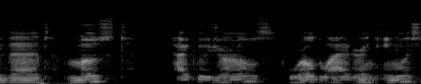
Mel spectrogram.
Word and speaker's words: haiku: Like haiku, and I'm going to bring up the word haiku, right? Right there. Haiku is ha-i-ku if it's written out.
